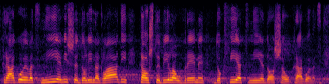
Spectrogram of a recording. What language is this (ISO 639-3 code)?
srp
